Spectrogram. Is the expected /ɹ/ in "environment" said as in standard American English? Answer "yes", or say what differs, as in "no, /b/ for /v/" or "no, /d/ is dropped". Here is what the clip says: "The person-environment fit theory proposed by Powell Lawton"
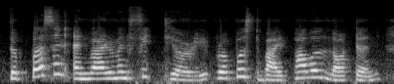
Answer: yes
